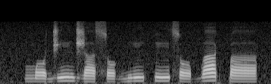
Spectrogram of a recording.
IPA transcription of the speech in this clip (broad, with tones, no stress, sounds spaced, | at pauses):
m ɔ˧ d͡ʒ ĩ˦ d͡ʒ a˧ s ɔ˧ ɡ͡b ĩ˦ k͡p ĩ˦ s ɔ˧ b a˦ k͡p a˧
